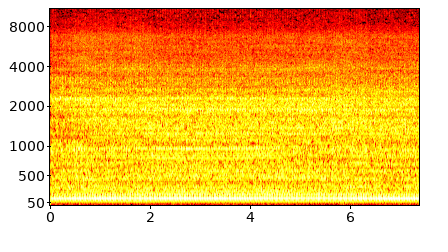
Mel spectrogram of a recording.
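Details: Honda EXW171S gas welder/generator idling after fuel system restoration, fuel system believed not leaking. Steady, even low thrum at constant idle without misses or knocks; running smoothly.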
